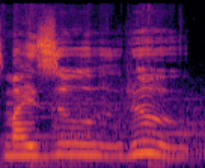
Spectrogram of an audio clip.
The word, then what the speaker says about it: Maizuru: And funny enough, we walked past Maizuru Park, and yes, it's Maizuru.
